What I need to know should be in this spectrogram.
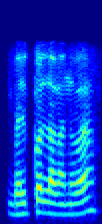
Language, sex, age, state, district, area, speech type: Sindhi, male, 18-30, Madhya Pradesh, Katni, urban, conversation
